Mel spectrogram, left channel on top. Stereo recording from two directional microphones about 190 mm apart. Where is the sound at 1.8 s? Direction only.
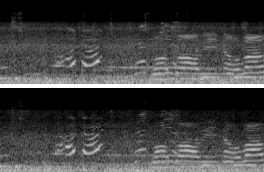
50° left (ahead or behind).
